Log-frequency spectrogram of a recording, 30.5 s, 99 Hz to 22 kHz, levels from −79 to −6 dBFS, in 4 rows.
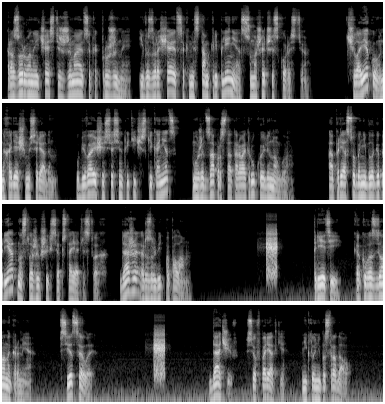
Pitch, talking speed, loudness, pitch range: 115 Hz, 100 wpm, -21 LUFS, 95-125 Hz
